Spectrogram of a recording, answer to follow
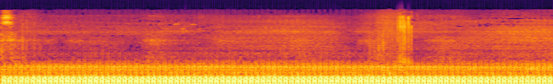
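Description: Motorcycle engine idling steadily with a fast, even pulse while the bike stands still.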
